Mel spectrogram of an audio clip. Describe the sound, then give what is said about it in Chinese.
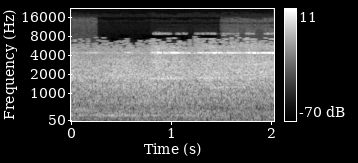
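Steady, even rumble of a train pulling into the station at Weihui, a dense continuous roar with no clear change in level and no voices. “火车进站停稳”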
